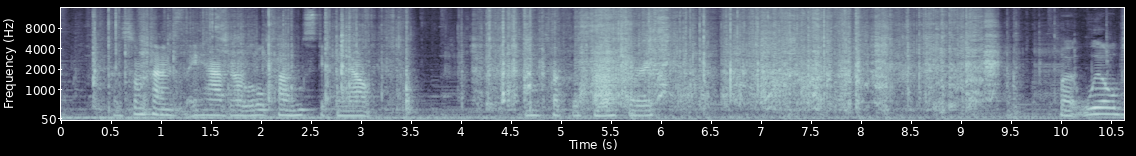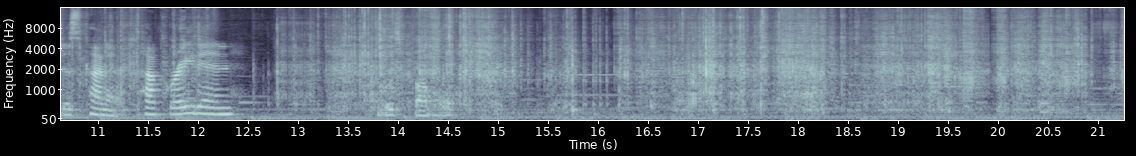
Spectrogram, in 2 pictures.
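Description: Rubber balloons squeak and rub as hands twist them.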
